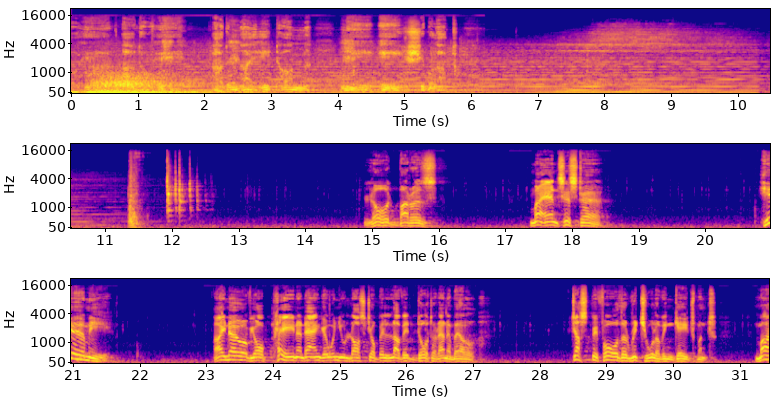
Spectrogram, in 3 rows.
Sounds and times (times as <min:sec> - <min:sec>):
Speech: 0:00.0 - 0:06.0, 0:14.9 - 0:16.1, 0:17.4 - 0:18.6, 0:20.8 - 0:21.7, 0:23.1 - 0:27.2, 0:28.5 - 0:31.4
Music: 0:00.0 - 0:12.0.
